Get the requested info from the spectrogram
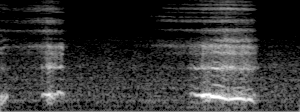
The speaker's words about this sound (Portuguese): Vocês ouvem a respiração do …, uma respiração meio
